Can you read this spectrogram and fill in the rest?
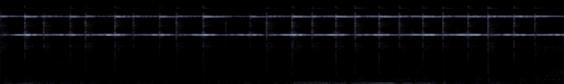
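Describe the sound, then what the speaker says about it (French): A small bell is rung repeatedly in quick tinkling strikes, bright and clear against near silence, each ring ringing briefly before the next, with no speech. "Je vais simplement faire teinter la petite cloche."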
